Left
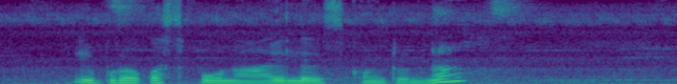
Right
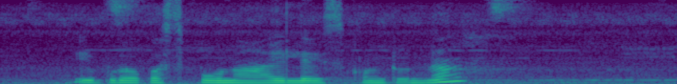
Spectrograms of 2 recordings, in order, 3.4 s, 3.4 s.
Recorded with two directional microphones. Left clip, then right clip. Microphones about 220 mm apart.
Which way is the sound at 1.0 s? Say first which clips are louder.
Left 1 dB; 10° right (ahead or behind).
